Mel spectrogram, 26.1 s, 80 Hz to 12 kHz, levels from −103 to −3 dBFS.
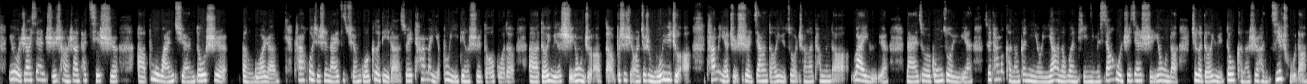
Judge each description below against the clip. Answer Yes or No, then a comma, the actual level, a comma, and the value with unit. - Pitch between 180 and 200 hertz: No, high, 215 Hz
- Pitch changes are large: No, average, 3.1 semitones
